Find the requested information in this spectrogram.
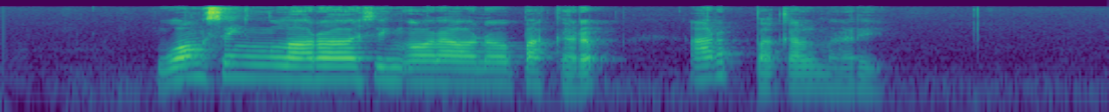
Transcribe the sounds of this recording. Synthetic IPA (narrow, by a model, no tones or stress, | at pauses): wɔŋsɪŋlɔɾɔsɪŋoɾaɔnɔpaɡ̥ä̤ɾəp̚ʔaɾəp̚b̥a̤kalmaɾi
